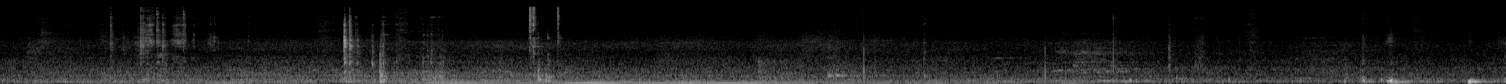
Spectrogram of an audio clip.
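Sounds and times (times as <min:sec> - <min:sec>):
low steady hum: 0:00.0 - 0:15.0
metal tools clinking on engine: 0:01.0 - 0:02.4, 0:05.2 - 0:05.7.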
